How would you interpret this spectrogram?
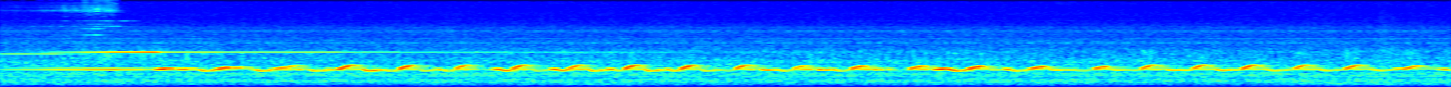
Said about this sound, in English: And so that creates the vibration, pushing in and out. And that gives you a continuous sound. And then I just let it go, and it rings beautifully. I just quicken that. You could get all the bells of London to be bowed with an amazing sound.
